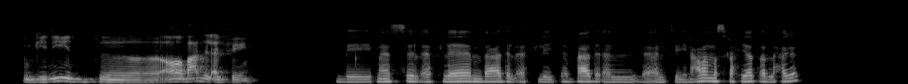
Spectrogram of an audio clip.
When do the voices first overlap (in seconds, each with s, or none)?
none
